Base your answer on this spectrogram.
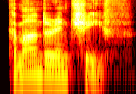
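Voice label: "commander in chief", English, British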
